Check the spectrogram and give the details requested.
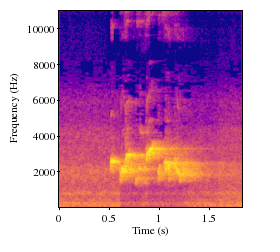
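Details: Wild bulbul song phrase recorded as a teaching model for young bulbuls: a clear, warbling burst of fluid whistled notes around one second long, rising and falling, over a faint low background hum.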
